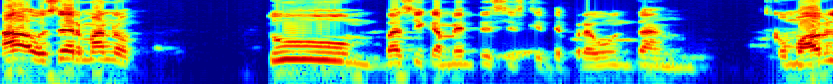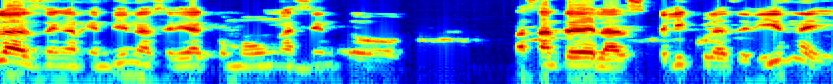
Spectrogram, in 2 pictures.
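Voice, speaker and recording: A man speaks at a fairly quick pace. He leaves long, frequent pauses. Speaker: podcast host. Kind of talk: casual chat. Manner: animated.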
